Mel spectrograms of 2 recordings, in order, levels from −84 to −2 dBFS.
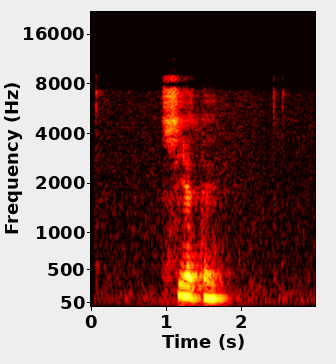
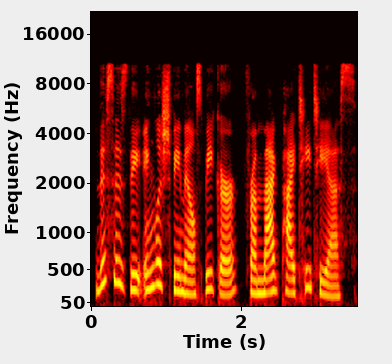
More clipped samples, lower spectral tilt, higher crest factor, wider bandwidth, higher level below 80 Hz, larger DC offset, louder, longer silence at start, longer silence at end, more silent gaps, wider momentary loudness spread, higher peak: neither; about the same, -5 dB/octave vs -4 dB/octave; about the same, 20 dB vs 20 dB; second, 9.4 kHz vs 11 kHz; about the same, -64 dBFS vs -64 dBFS; neither; first, -22 LUFS vs -25 LUFS; first, 0.95 s vs 0.05 s; first, 1.2 s vs 0.05 s; neither; first, 16 LU vs 6 LU; about the same, -8 dBFS vs -6 dBFS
